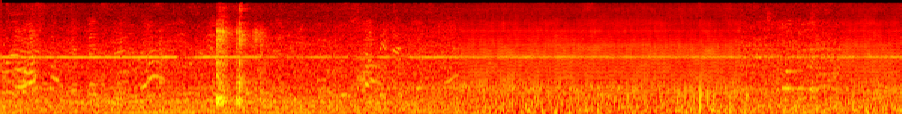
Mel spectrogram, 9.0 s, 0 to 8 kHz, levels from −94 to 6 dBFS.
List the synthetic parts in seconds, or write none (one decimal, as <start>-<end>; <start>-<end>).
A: 4.6-7.4; 8.4-9.0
